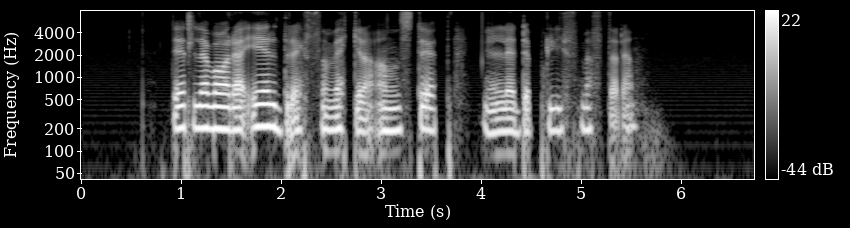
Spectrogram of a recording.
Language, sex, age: Swedish, female, 23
